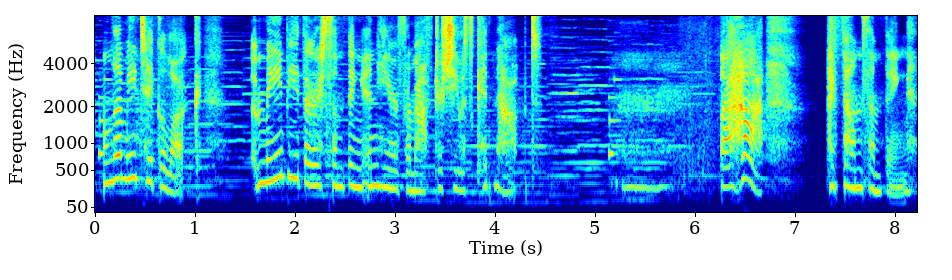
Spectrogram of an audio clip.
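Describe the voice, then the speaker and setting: An actress voicing an earnest, compassionate young woman investigator in a video game, with a hushed, solemn delivery. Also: high voice, a little slow, creaky, in a large hall, faint music behind. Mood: curious. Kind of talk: video game story voice acting.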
